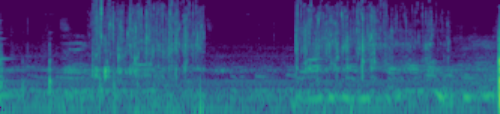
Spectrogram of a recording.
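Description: Crown whisky, no ice, glugs into a glass in two short pours about two seconds apart in a nearly empty bar as a customer pours the bartender a drink, fairly soft, with a brief clink and low murmur in between.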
